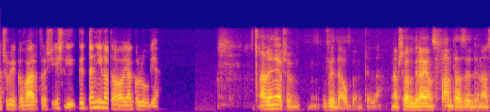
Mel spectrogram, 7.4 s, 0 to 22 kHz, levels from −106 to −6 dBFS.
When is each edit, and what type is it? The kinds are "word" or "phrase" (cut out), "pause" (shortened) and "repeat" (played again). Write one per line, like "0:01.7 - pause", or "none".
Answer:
0:01.6 - phrase
0:04.2 - word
